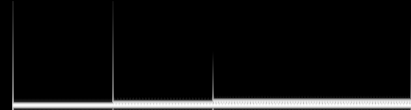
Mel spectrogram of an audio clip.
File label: c major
